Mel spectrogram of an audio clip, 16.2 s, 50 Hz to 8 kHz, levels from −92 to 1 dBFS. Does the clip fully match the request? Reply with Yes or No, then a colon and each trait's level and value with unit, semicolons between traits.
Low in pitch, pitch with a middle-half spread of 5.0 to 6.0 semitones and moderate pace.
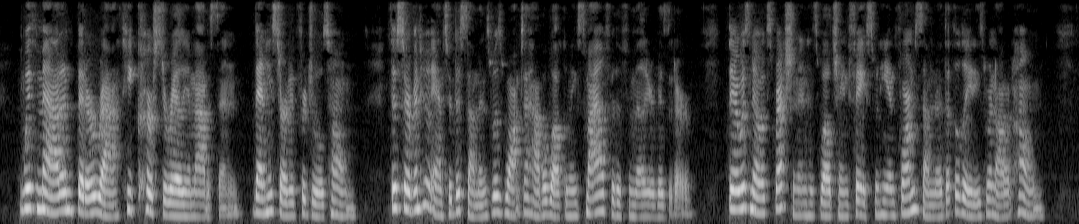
No: medium, 180 Hz; average, 5.3 semitones; average, 195 wpm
